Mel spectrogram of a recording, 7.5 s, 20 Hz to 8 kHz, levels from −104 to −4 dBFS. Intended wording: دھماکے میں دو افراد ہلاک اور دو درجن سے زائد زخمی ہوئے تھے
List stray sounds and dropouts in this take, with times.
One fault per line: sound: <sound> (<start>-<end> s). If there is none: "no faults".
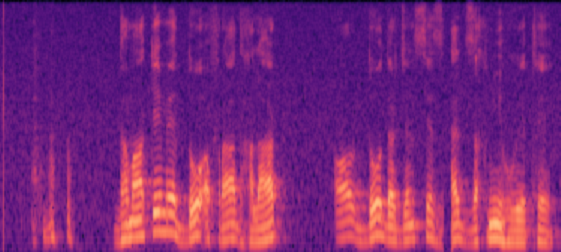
sound: laugh (0.4-1.0 s)
sound: dropout (5.9-6.0 s)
